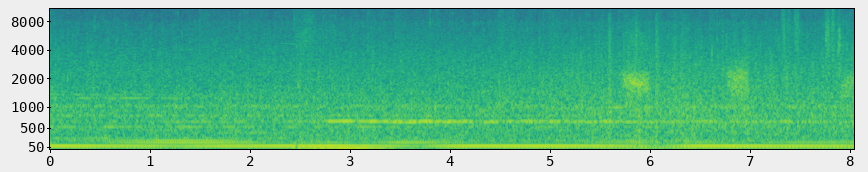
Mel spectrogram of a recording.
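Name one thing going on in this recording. Footsteps crunch over grass and rocks.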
